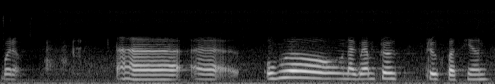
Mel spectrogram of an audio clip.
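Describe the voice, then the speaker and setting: A woman from Portugal with a Portuguese accent, speaking Spanish as a second language, answering interview questions with many pauses and fillers. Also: on the high side, steady tone, narrow, tinny audio. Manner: hesitant, many fillers and restarts. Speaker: NGO representative.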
